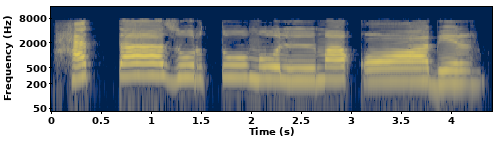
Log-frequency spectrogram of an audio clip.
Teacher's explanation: الہاکم التکاثر حتی زرتم ہا کو گلے کے درمیان سے وسط حلق بولتے ہیں، ہا کو وسط حلق سے، زرتم المقابر، قاف کو ہم پر پڑھیں گے، موٹا پڑھیں گے، حتی زرتم المقابر۔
